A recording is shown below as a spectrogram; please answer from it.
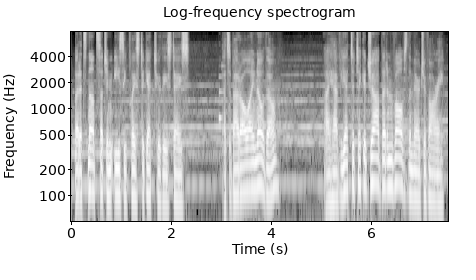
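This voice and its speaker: A man's voice: lowish voice, a little fast, music in the background, lightly acted. An actor playing a cool, matter-of-fact young male warrior in a game, terse and composed.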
